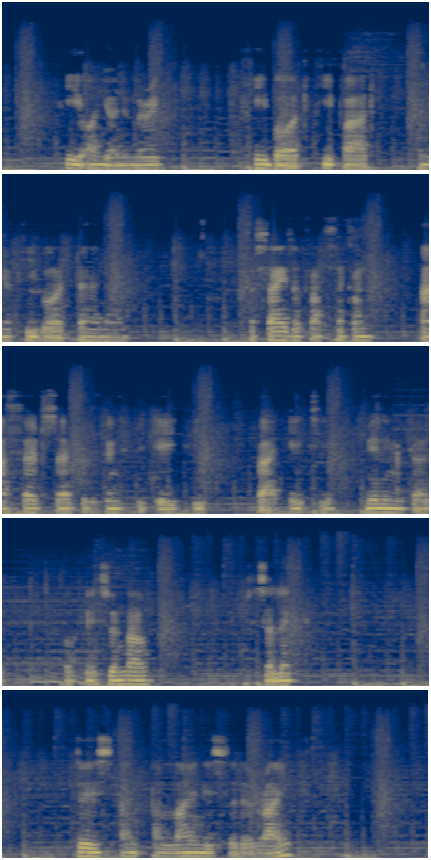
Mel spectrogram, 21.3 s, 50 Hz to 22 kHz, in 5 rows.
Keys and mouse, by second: 5.6 click, 9.2-9.6 typing, 10.7 Tab, 11.1 typing, 12.4 Return, 14.0-16.4 drag, 19.4 r.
